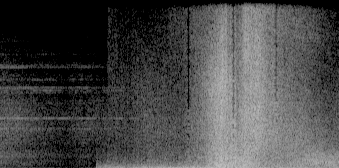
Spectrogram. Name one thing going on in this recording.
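Rocket engines roar with a rushing blast.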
